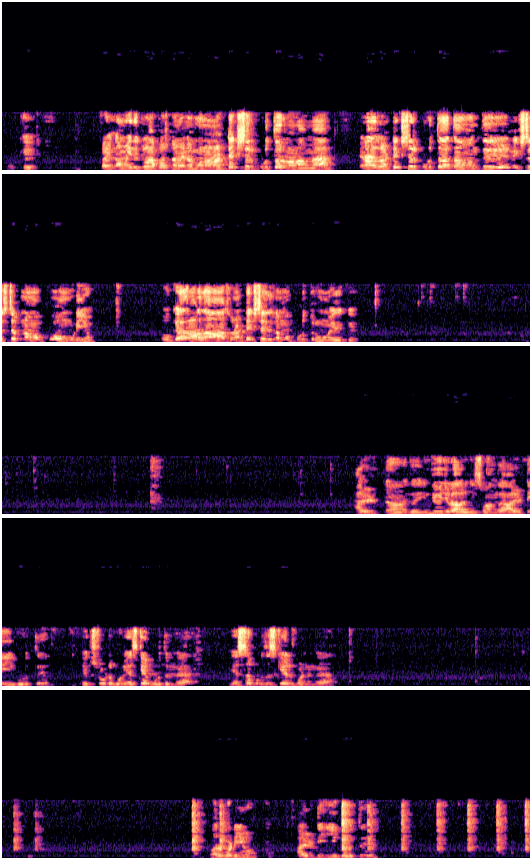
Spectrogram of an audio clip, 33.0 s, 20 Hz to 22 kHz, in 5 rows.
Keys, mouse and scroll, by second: 0.9 scroll down 1, 1.1 middle click, 2.0 ctrl+s, 5.3 click, 5.8 scroll down 2, 6.2-7.4 middle drag, 7.4 scroll up 3, 7.7-8.3 scroll down 4, 8.3-9.5 middle drag, 9.5-10.6 scroll up 4, 10.6-11.9 scroll up 1, 11.9 click, 13.4 e, 14.4 s, 17.1 ctrl+z, 18.6-19.9 drag, 19.9 alt+e, 21.7 s, 23.8-25.0 scroll up 6, 25.0-28.4 middle drag, 30.2 alt+e.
